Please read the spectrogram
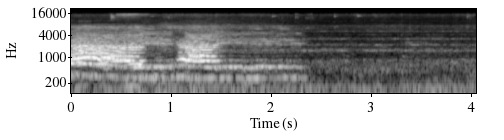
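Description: Women singing an ovi grinding song together, the phrase ending about a second and a half in on a held note, over the continuous low rumble of a hand-turned stone grinding mill (jate).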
